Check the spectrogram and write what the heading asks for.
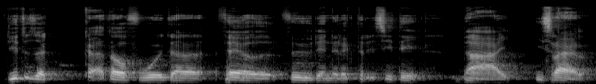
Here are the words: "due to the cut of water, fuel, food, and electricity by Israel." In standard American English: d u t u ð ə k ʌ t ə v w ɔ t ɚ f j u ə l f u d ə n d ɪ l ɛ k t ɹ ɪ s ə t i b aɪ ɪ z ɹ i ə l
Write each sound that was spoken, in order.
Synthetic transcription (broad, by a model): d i t u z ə k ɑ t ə f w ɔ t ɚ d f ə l f u d ə n d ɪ l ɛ k t ɹ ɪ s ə t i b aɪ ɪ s ɹ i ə l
